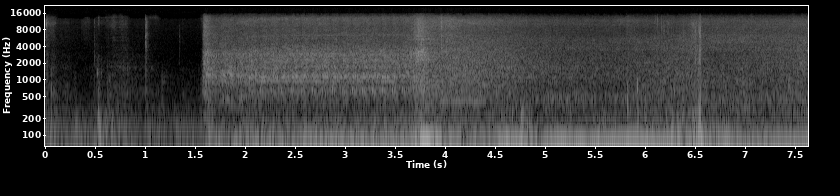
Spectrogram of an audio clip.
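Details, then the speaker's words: 2015 Audi A3 2.0T (MQB), first start after installing an Autotech upgraded high-pressure fuel pump, fuel pump primed by key cycling: long starter churning with uneven ticks before catching to idle; extended cranking from air still in the fuel line. "as you saw took an excessive amount of cranking there was still air in the line"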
